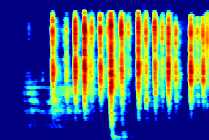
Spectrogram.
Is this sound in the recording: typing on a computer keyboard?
yes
